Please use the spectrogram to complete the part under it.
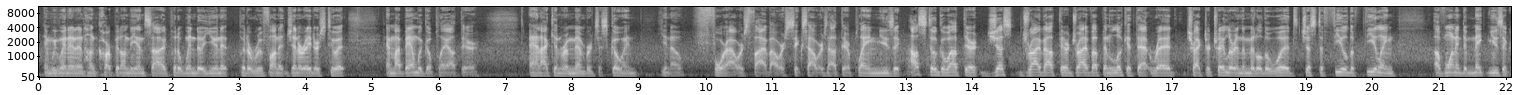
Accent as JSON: {"language": "English", "town": "Moncks Corner", "region": "South Carolina", "country": "United States", "tie": "born or raised there", "said": "I grew up in Monk's Corner and, you know, you had to go to school ready to fight every day. They don't believe me because it's Monk's Corner."}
